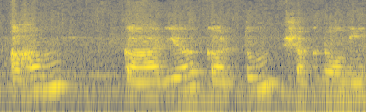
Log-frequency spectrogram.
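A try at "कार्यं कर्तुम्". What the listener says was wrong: हाँ कार्यम कर्तुम. वहाँ पे वो अनुस्वार है but it is hidden. हाँ कार्यम कर्तुम.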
